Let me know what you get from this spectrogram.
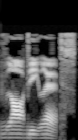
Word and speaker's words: владелец: The word owner in Russian is владелец, pronounced владелец.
